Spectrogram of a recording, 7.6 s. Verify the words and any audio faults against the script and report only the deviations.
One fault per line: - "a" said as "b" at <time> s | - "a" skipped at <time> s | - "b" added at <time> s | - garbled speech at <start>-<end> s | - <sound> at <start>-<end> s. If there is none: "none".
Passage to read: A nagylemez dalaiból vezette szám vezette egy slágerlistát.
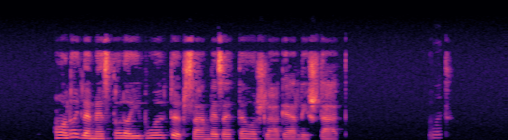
- "vezette" said as "több" at 2.6 s
- "egy" said as "a" at 3.7 s
- laugh at 6.5-6.7 s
